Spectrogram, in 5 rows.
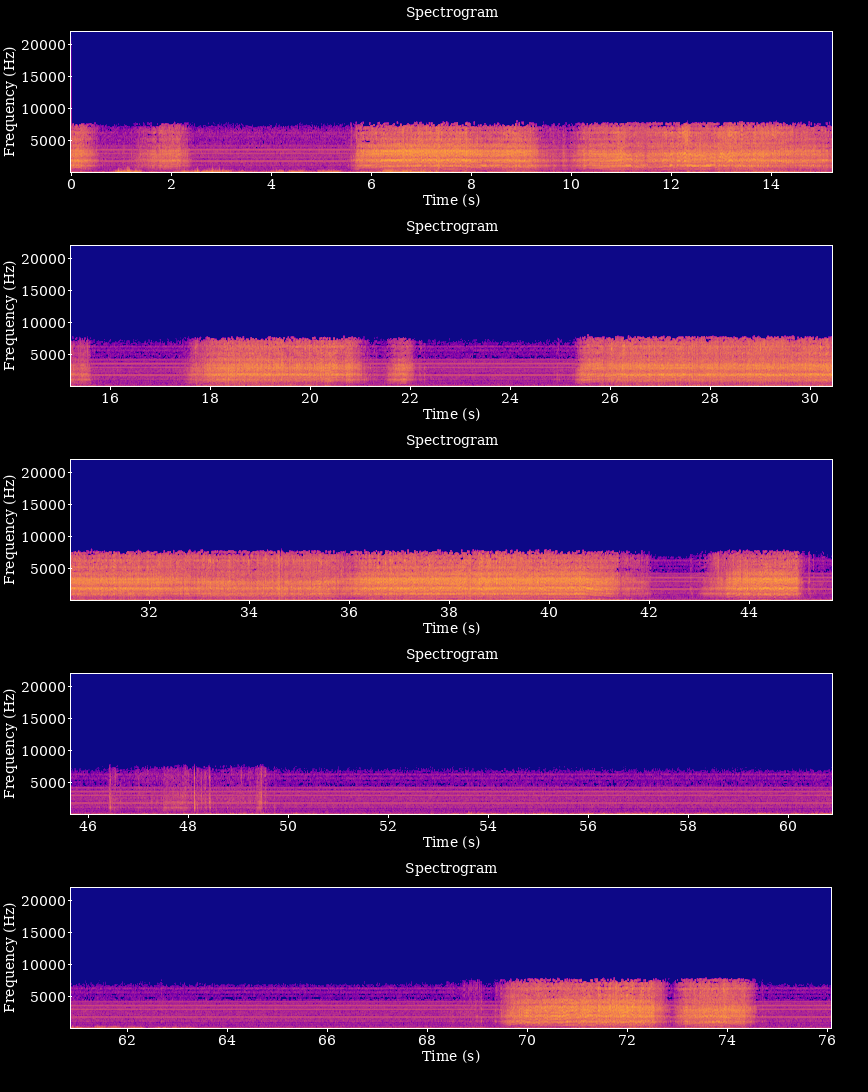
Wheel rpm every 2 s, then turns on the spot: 40, 10, 20, 110, 60, 90, 120, 60, 20, 110, 50, 0, 40, 120, 120, 100, 90, 80, 110, 110, 80, 30, 40, 10, 20, 0, 0, 0, 0, 0, 0, 0, 0, 0, 20, 110, 70, 10.
none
